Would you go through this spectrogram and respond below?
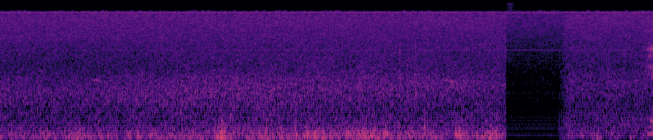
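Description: A gust of wind on a golf course at a ladies' professional tournament in Kenya, a loud, steady rushing roar that buffets the microphone for several seconds before briefly cutting out.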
